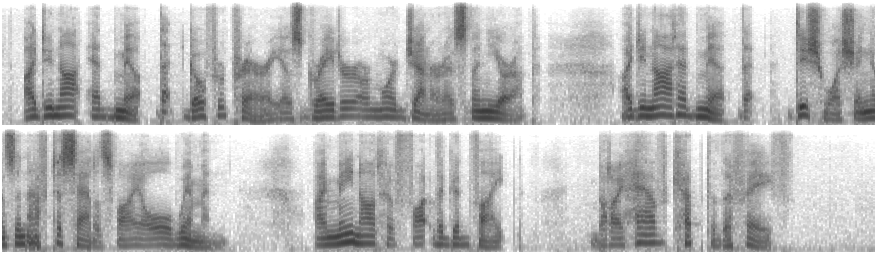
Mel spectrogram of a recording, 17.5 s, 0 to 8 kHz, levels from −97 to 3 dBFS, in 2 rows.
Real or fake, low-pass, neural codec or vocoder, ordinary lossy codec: fake; 7.2 kHz; codec, 16 kHz, 0.5 kbps, X-Codec, HuBERT features, trained on LibriSpeech; Opus, 16 kbps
